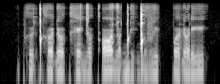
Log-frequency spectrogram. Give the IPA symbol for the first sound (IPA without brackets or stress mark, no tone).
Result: pʰ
